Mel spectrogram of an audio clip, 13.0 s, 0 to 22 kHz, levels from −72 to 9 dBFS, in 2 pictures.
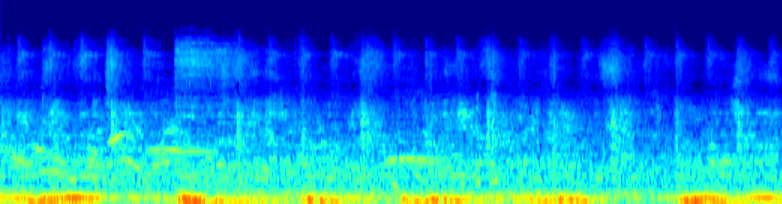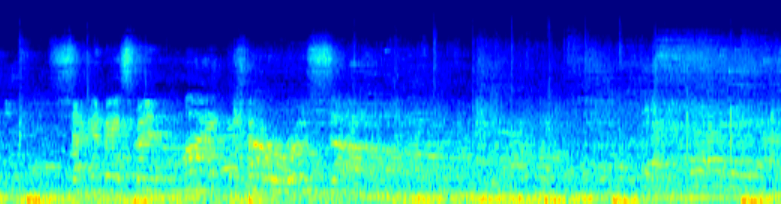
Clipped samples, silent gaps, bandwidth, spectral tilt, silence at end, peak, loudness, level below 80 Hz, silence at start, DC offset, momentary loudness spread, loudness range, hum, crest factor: under 0.1%; none; 12.5 kHz; -5.5 dB/octave; 0 s; -6 dBFS; -25 LUFS; -26 dBFS; 0 s; under 0.1%; 8 LU; 4 LU; none; 16 dB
